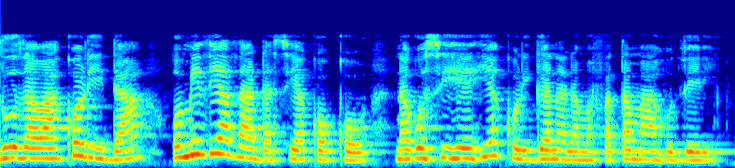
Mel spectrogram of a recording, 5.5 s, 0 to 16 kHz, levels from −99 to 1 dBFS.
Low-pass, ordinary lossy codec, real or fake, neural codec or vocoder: 7.2 kHz; none; real; none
